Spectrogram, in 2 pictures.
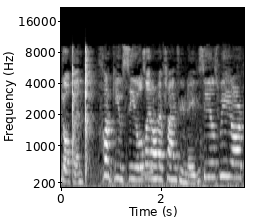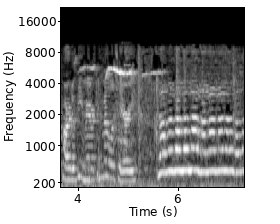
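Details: Woman on olanzapine in a sudden severe tic attack, service dog lying on her to settle the tics; vocal tics (Tourette syndrome).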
